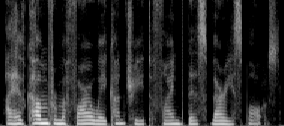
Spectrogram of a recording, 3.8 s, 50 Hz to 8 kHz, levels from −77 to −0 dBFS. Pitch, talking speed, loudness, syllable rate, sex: 215 Hz, 205 wpm, -19 LUFS, 4.6 syllables/s, female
